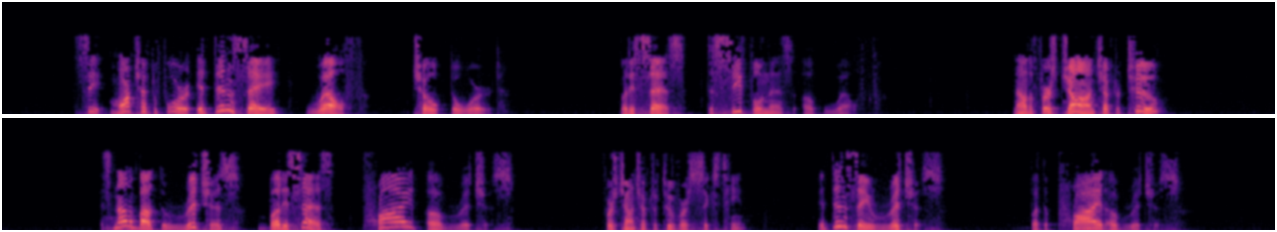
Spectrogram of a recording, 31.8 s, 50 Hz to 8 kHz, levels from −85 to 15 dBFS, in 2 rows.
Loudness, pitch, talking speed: -23 LUFS, 180 Hz, 90 wpm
